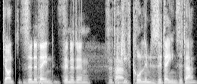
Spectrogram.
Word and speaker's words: Zidane: Or like, how do you pronounce his name, John? Zinedine? Zidane.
